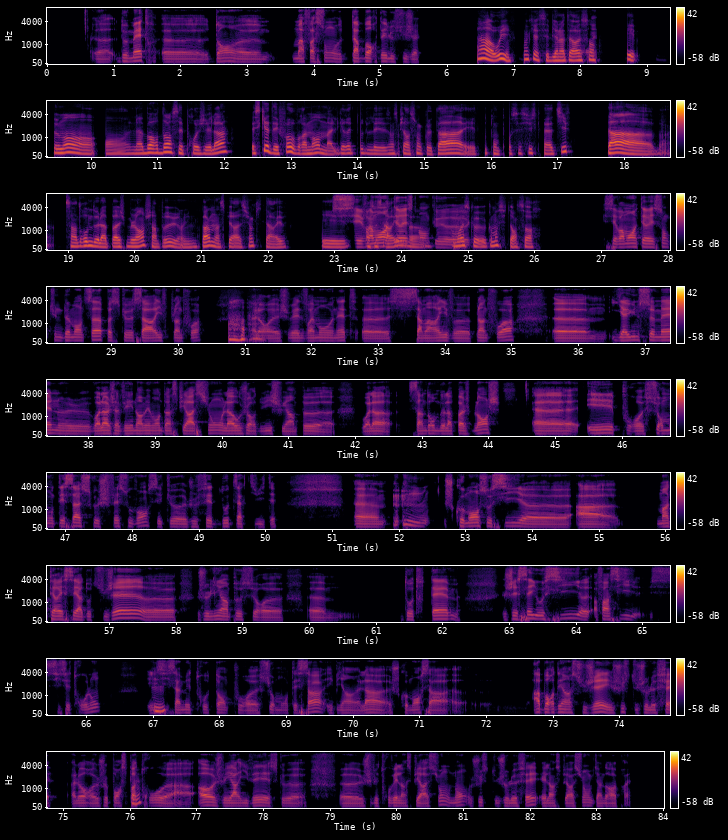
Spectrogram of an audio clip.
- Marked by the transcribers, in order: stressed: "d'aborder"; "justement" said as "ement"; tapping; chuckle; throat clearing; stressed: "fais"
- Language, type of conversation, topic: French, podcast, Comment trouves-tu l’inspiration pour créer quelque chose de nouveau ?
